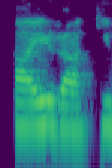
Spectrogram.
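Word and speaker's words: hierarchy: राकी बोला जाता है, इसमें एक आर साइलेंट है, हाई राकी, ये वाला आर साइलेंट है, ये वाला, इसको हाई बोलो और फिर इसको राकी, ये वाला आर नहीं बोलना। तो हायरार्की का मतलब हो गया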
